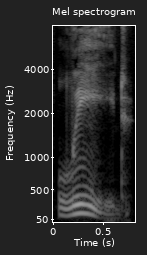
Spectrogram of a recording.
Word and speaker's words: lede: the opening paragraph of a news story are referred to as the lead. Interestingly, it is spelled L-E-D-E, but it is the paragraph that begins the article.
